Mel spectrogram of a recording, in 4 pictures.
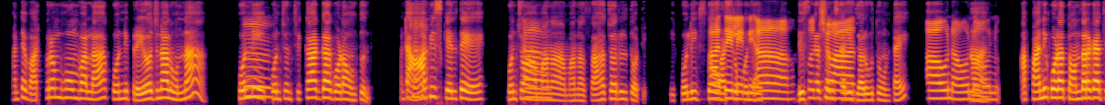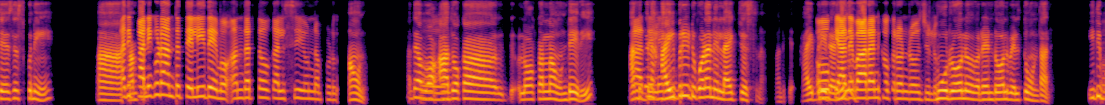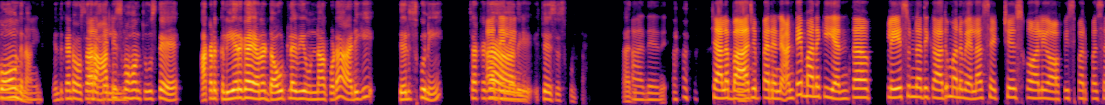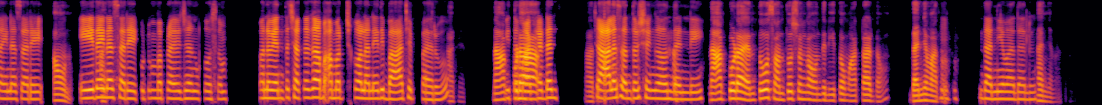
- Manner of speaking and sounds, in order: in English: "వర్క్ ఫ్రమ్ హోమ్"; chuckle; in English: "ఆఫీస్‌కెళ్తే"; in English: "కొలీగ్స్‌తో"; in English: "డిస్కషన్స్"; in English: "కంపెనీ"; in English: "హైబ్రిడ్"; in English: "లైక్"; in English: "నైస్"; in English: "ఆఫీస్"; in English: "క్లియర్‌గా"; chuckle; in English: "ప్లేస్"; in English: "సెట్"; in English: "ఆఫీస్ పర్పస్"; chuckle; giggle
- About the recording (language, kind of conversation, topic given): Telugu, podcast, ఒక చిన్న అపార్ట్‌మెంట్‌లో హోమ్ ఆఫీస్‌ను ఎలా ప్రయోజనకరంగా ఏర్పాటు చేసుకోవచ్చు?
